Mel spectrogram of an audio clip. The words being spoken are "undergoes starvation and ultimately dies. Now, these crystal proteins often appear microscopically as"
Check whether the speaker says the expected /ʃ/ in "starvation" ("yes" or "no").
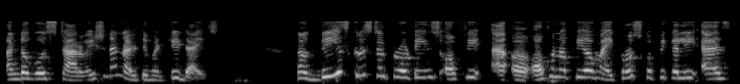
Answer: yes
